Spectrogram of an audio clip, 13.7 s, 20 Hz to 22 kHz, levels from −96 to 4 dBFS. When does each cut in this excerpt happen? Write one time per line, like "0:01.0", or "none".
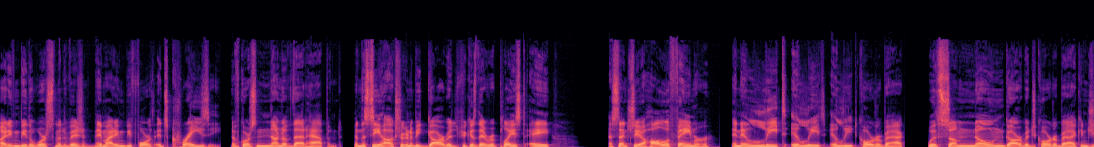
none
